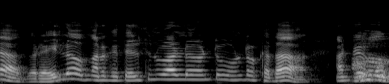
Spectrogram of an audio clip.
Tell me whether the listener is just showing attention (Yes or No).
No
